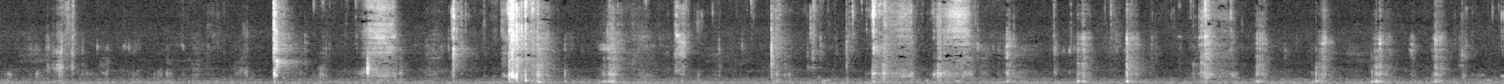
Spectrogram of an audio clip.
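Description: A person chewing and crunching food with irregular crisp bites and wet mouth sounds. The loudest bite comes a little after five seconds in.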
